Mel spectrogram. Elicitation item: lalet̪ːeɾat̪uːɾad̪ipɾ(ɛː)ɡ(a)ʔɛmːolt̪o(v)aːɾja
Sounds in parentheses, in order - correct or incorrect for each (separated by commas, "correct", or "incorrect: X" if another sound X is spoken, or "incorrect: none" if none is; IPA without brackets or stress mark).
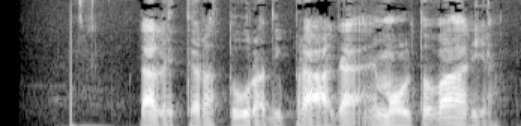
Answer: incorrect: aː, correct, correct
